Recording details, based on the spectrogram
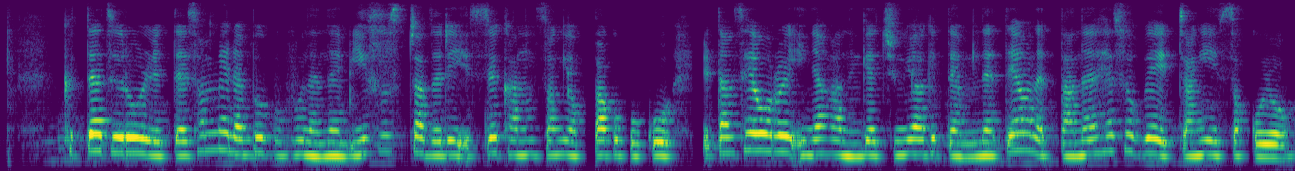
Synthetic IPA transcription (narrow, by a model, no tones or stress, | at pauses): kɯt͈e̞tɯɾʌuʎːiɭt͈e̞sʰʌmmiɾe̞npʰububune̞nɯnmisʰusʰɯ̥p̚t͡ɕ͈adɯɾiʔḭs͈ɯɭkanɯŋs͈ʌŋiʌp̚t͈aɡoboɡoiɭt͈ansʰe̞oɾɯɾʔiɲaŋɦanɯnɡe̞t͡ɕuŋjoɦaɡit͈e̞mune̞t͈e̞ʌne̞t̚t͈anɯnɦe̞sʰubue̞ip̚t͡ɕ͈aŋiːs͈ʌt̚k͈ojo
